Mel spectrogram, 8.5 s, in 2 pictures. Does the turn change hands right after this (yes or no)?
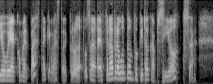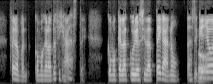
no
